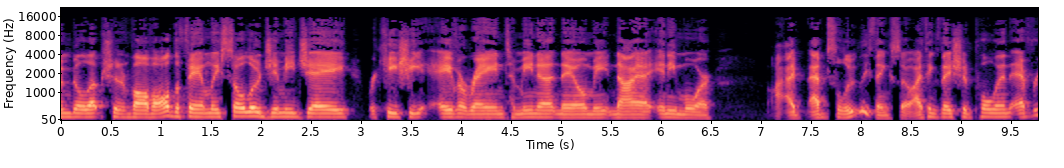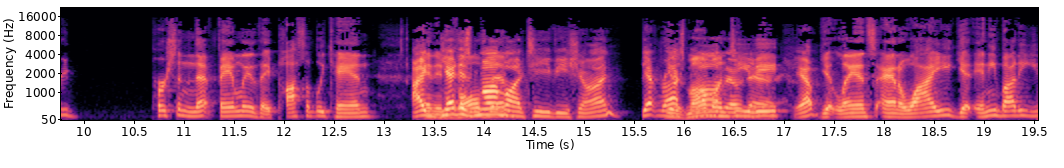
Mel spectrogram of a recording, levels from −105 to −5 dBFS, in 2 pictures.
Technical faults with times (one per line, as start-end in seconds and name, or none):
none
